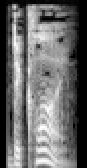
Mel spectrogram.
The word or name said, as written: decline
